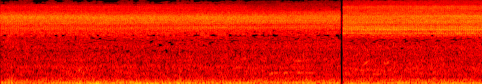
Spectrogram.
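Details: Loud shrill cicada buzzing in high summer heat, a constant hissing drone that cuts out for an instant near the end and then resumes at full strength.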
